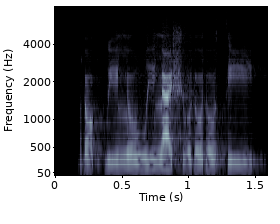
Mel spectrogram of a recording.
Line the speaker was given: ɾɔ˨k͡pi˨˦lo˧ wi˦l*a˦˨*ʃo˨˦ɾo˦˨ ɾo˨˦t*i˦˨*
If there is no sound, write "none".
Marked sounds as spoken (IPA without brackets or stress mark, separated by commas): a˦˨, i˦˨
